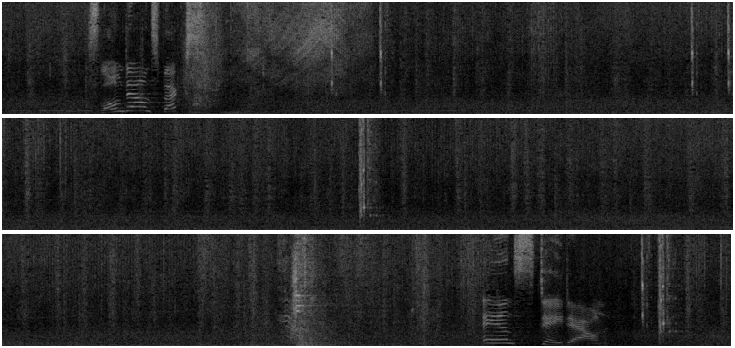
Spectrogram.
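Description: A sci-fi energy blast zaps with a rising, warbling whine.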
